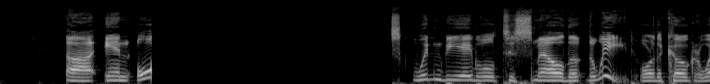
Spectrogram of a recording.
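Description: At 1.51 s the speech stops mid-flow and the audio drops out to silence, returning abruptly at 3.92 s. About 2.4 s of material is gone, and the gap holds silence with no room tone. The likely cause is a lost input, with the recorder writing silence meanwhile. On a waveform the trace collapses to a flat line; on a spectrogram it shows as a blank vertical band with hard edges.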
